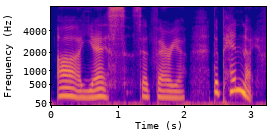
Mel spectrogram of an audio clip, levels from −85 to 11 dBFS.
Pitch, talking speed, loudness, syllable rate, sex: 195 Hz, 110 wpm, -18 LUFS, 3.8 syllables/s, female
